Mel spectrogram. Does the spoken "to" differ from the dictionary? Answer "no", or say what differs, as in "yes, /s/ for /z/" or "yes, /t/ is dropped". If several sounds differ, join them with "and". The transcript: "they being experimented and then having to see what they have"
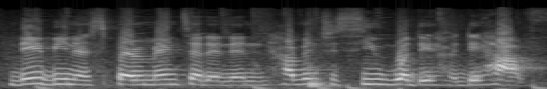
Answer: no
